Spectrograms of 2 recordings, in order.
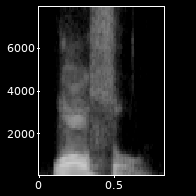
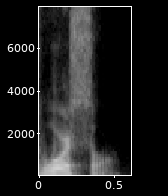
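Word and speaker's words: Walsall: it up okay and warsal is spelled w a l s a l l walel well but you hear Rob in the book when he reads it saying it sounds like he says waro and I'm guessing that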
